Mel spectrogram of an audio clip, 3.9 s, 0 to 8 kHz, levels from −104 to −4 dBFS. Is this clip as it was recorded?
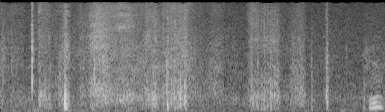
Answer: no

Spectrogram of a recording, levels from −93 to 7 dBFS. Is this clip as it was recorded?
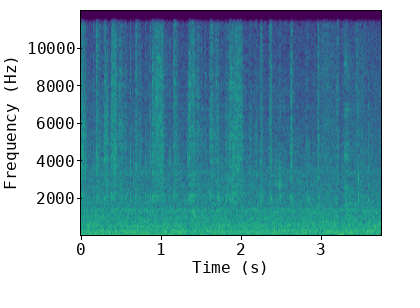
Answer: yes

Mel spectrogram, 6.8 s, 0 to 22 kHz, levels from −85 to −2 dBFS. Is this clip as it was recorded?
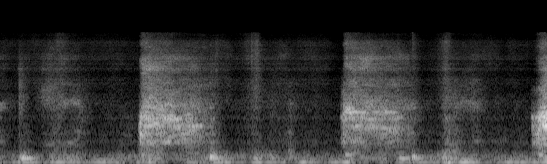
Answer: no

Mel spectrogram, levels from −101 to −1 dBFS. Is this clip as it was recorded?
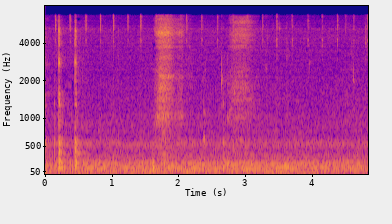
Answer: no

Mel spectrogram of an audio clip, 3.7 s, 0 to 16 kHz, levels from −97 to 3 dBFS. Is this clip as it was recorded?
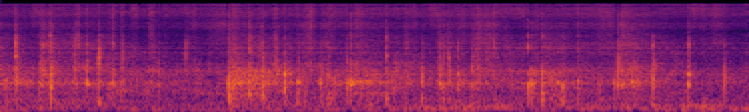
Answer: no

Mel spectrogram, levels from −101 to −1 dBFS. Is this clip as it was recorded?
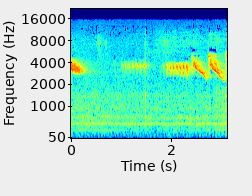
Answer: yes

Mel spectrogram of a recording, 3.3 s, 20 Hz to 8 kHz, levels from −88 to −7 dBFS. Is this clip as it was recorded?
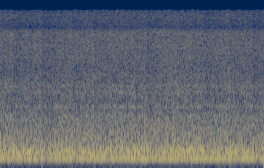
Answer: yes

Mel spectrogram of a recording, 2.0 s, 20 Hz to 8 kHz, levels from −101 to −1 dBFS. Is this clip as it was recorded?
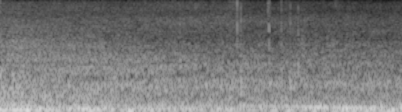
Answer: yes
